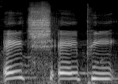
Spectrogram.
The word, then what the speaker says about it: haphazard: Let's start to my words, my pick, and I'll start with this word, and I'll spell it out. It's a mouthful. H-A-P-H-A-Z-A-R-D.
